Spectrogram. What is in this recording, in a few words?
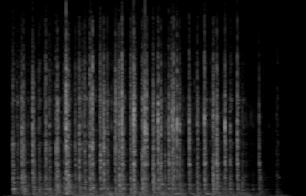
Old rusty paint roller squeaking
